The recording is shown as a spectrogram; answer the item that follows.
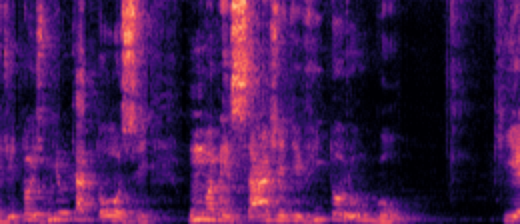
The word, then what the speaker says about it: Victor Hugo: Se vocês quiserem falar Victor Hugo, podem falar. Estão pronunciando a pronúncia autêntica francesa, mas eu reconheço que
